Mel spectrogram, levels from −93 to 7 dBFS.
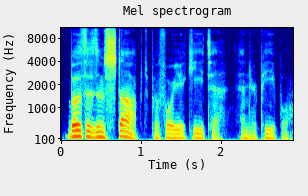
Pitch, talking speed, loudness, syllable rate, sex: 125 Hz, 185 wpm, -19 LUFS, 5.7 syllables/s, male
